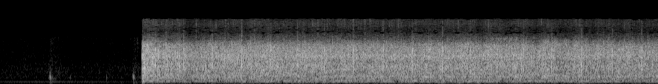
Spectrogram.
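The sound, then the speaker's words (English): Faint metallic clicks from a sheriff's boot spurs come first in near silence. Then an audience suddenly erupts into loud, dense applause, which holds at full strength to the end. “You're going to hear me walking out. You'll very clearly hear the spurs. And again, I'm in the sheriff getup, and you'll hear the audience's reaction.”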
